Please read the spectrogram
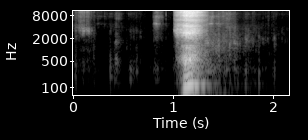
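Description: A man's single short vocal burst, a sharp explosive breath from the mouth, about a second in.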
